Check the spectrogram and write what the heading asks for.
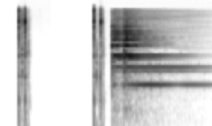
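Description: Subscribe-button sound effects: a short click, then a quick double click about a second in, followed at once by a bell ding that rings out and fades away.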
